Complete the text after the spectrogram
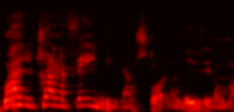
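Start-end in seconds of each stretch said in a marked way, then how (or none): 0.0-1.2 high, suspicious accusing cry; flaring up at mom in paranoia; paranoid outburst. Retold or imitated. Sleepless son snapping at his mom, high and suspicious. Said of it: "finally I was like".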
